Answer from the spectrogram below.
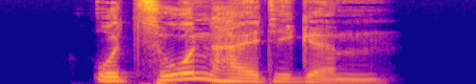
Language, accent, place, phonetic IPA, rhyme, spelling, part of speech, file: German, Germany, Berlin, [oˈt͡soːnˌhaltɪɡəm], -oːnhaltɪɡəm, ozonhaltigem, adjective, De-ozonhaltigem.ogg
- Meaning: strong dative masculine/neuter singular of ozonhaltig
